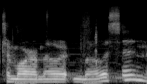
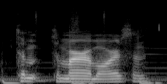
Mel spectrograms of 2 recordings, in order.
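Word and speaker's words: Temuera Morrison: Um be really cool if they got to Tamara Moison. Is that how you say his name? Uh to play Rex as well. Oh. Uh Tamura Morrison.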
